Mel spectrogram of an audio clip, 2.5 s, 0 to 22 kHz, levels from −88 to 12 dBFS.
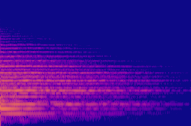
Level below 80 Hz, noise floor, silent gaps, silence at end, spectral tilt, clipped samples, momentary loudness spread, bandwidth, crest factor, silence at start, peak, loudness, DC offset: under -90 dBFS; -65 dBFS; none; 0.6 s; -2 dB/octave; under 0.1%; 24 LU; 8.6 kHz; 20 dB; 0 s; -14 dBFS; -32 LUFS; under 0.1%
